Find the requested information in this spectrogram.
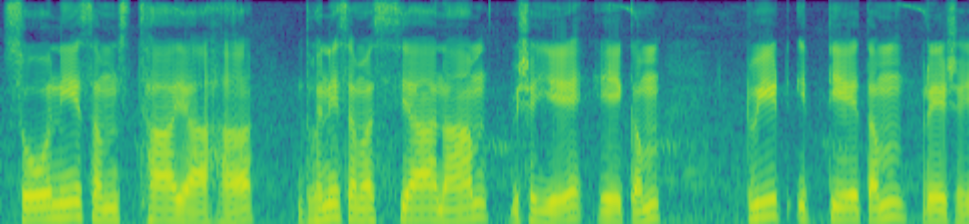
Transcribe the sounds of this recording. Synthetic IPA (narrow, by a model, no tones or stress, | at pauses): soːniːsɐmst̪ʰaːjaːɦɐ̆ | d̪ʱwɐnisɐmɐsjaːnaːmʋiʂɐjeːeːkɐm | ʈʋiːʈit̪jeːt̪ɐmpɾeːʂɐja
